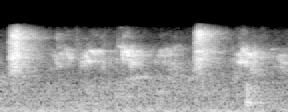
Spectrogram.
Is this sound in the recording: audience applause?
no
